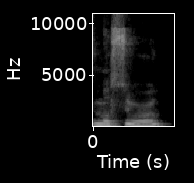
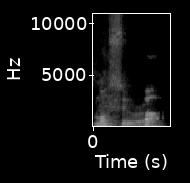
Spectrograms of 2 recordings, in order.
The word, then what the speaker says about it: Mosuro: we pronounce your name so my dad would pronounce it and he's he would if he was still here he'd laugh at this and be like that's actually not how I pronounce it but it's muru that's how it's said Muro yeah but I say Muro Muro okay so Muro or Muro yeah both are acceptable for you yeah but I have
